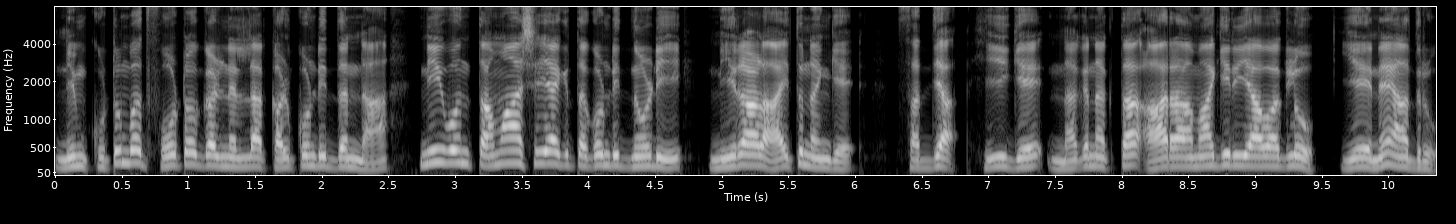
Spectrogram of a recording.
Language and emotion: Kannada, happy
